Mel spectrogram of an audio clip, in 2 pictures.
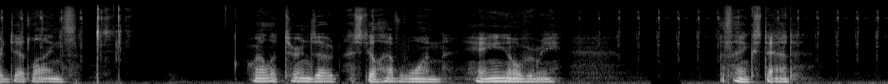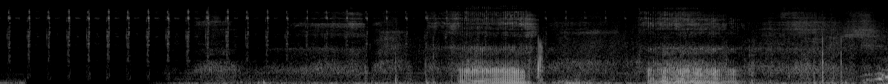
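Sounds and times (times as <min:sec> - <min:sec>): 
speech: 0:00.0 - 0:01.2, 0:02.5 - 0:05.6, 0:07.2 - 0:08.1
pugs snorting and snuffling as they play: 0:10.6 - 0:17.7.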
